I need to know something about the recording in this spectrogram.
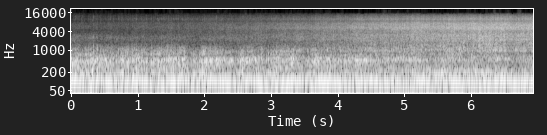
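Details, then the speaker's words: Freshly rebuilt race car V8 started in cold garage with heater on: deep, even burble at a slightly fast idle, smooth, no knocks; healthy, exhaust may rattle slightly. "well it runs sounds good um mind minding the exhaust might be rattling a little bit hopefully didn't uh wake any of the neighbors up"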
